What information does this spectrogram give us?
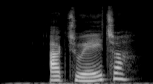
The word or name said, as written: aktuator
